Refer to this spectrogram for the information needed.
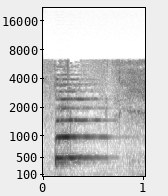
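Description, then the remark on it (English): A single loud game show buzzer, pressed by the host, sounds once, a harsh, steady electronic tone lasting about half a second before cutting off, with no voices over it. “The next person will give us the corresponding bad news, and then the next person the good news, and so on, until I press the buzzer, which for those of you listening at home might like to know, it sounds like this.”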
